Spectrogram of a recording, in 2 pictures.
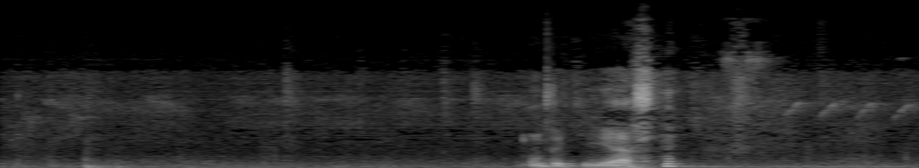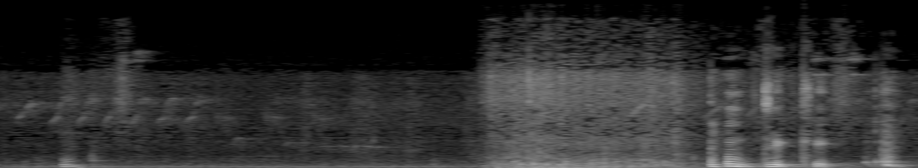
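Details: Pet green talking parrot speaks in short bursts of speech-like syllables with a few sharp chirps, separated by quiet gaps with low background hum.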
